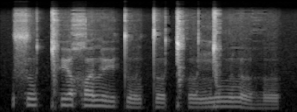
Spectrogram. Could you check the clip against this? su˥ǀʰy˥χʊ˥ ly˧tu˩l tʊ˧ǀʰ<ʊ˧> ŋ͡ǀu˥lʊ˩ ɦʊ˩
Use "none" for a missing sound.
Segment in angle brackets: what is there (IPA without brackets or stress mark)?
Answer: ʊ˧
